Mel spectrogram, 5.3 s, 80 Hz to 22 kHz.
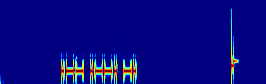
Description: Morse code, heard as a keyed tone, about 25 wpm, 700 Hz. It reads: WPN
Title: USA Call Sign Postfixes - 3 Letters 25wpm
